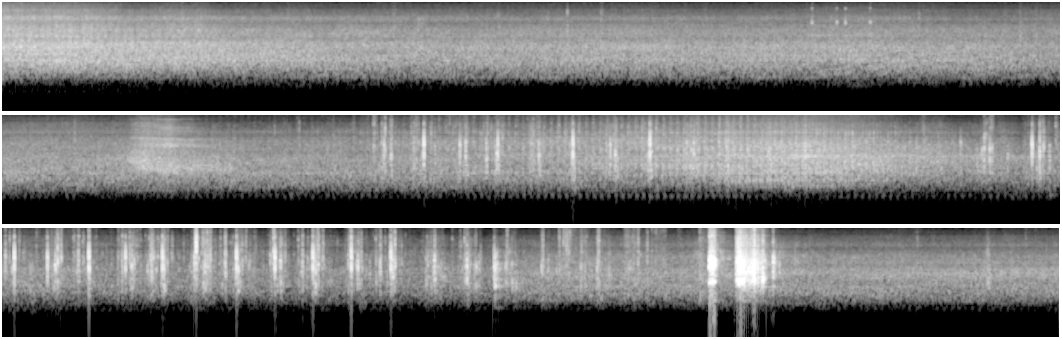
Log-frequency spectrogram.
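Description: Footsteps and rattling gear heard through a body-worn camera as its wearer walks: a run of sharp clicks, irregular at first and then about three a second, with a loud knock or brush against the microphone near the end. It opens over a steady street-traffic hiss that fades within the first few seconds.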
